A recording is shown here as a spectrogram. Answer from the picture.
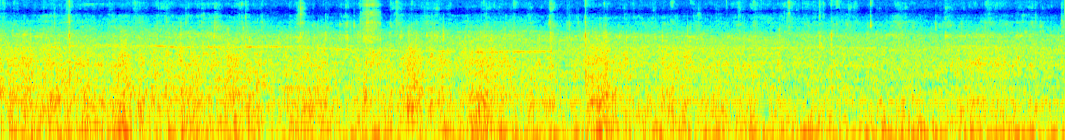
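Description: Wind buffeting the microphone, a steady low rumble, with the distant running of a small cargo ship's engines beneath it as the ship turns in the river.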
